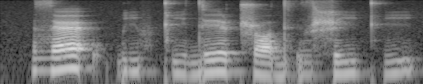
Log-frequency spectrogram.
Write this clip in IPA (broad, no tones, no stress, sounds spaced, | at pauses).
z æ ʔ o̰ ɓ i f kʼ i d e ʈ͡ʂ ɒ d ḛ z ʂ i kʰ i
